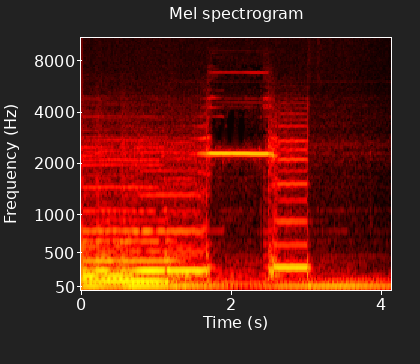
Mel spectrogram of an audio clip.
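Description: The closing seconds of a rock track. Sustained guitar chords ring over a low drone and thin out, with a short high held note about halfway through, then fade away toward the end.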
